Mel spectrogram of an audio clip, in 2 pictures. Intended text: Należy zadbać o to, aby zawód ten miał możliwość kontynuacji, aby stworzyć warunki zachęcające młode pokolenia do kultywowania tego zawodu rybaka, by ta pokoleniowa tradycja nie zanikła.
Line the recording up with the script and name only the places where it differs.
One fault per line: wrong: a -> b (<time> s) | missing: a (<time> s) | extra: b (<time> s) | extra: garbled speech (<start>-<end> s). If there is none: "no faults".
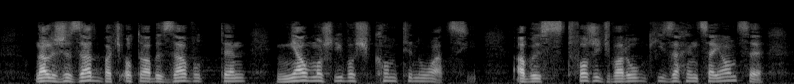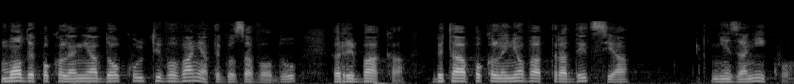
no faults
